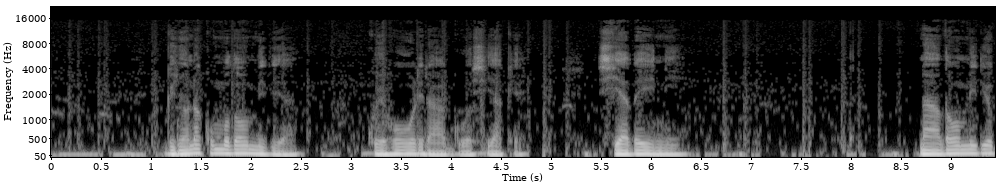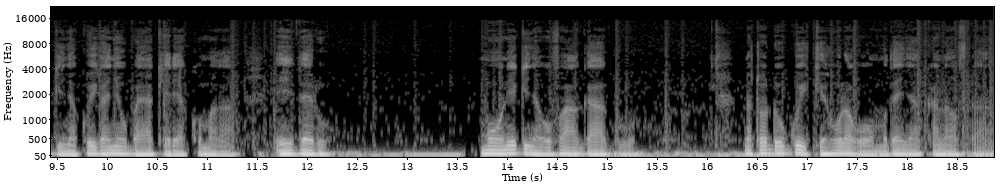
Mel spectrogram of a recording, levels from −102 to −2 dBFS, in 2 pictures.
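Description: Overdone noise removal runs throughout the speech. A noise reducer set too strong pulls individual frequency bands down whenever they sit near its noise estimate, taking quieter parts of the voice with them. The background drops and breaks up into twinkling specks.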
